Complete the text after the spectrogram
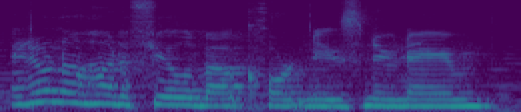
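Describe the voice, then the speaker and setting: A woman's voice: mid-range voice, normal speed, darkish tone, soft background music. A woman streaming a game live, joking casually and reading its lines aloud in a plain voice.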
